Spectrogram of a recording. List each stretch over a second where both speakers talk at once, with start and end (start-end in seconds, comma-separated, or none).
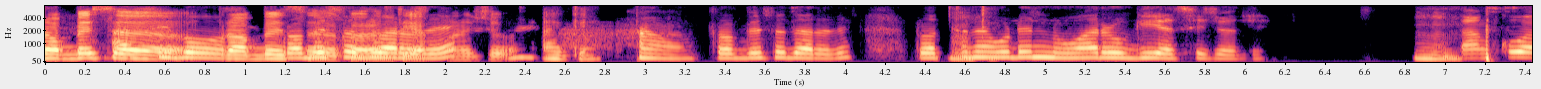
none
